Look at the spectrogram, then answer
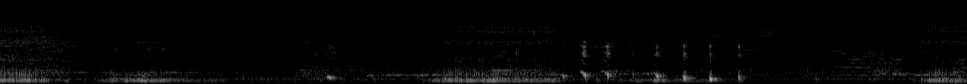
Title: Funny vizsla puppy snoring - My vizsla Max sleeping, very funny.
